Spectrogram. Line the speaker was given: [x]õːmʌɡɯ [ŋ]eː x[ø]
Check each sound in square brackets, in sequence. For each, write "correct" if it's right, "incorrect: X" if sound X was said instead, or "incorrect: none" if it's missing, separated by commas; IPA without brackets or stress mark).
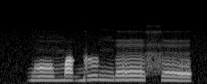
incorrect: ɡ, correct, incorrect: e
